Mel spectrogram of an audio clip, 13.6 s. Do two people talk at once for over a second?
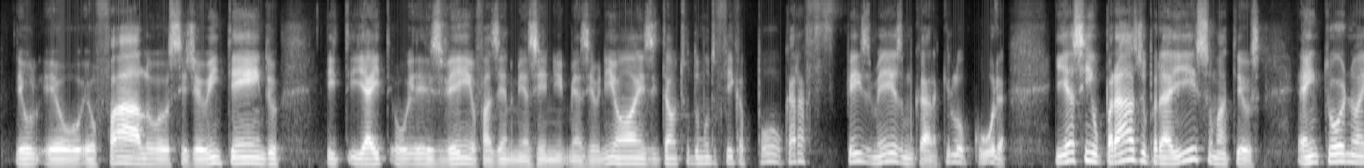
No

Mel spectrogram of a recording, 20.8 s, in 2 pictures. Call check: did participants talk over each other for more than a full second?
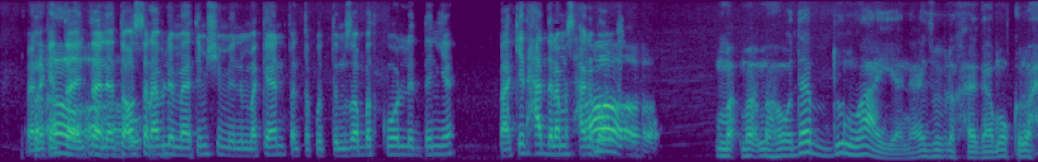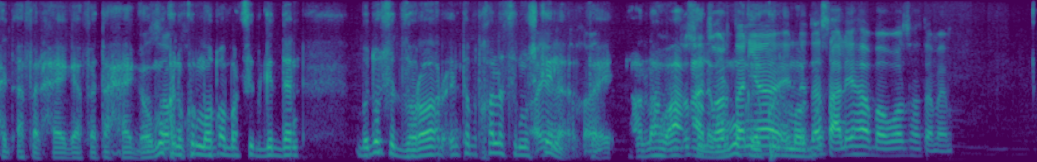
Yes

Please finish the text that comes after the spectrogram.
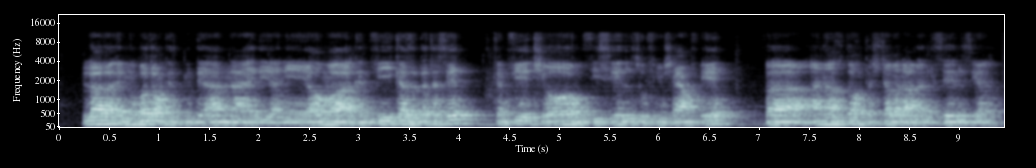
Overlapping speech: No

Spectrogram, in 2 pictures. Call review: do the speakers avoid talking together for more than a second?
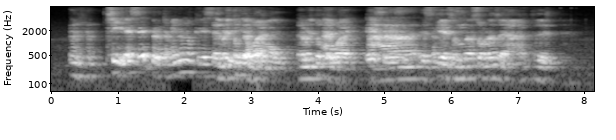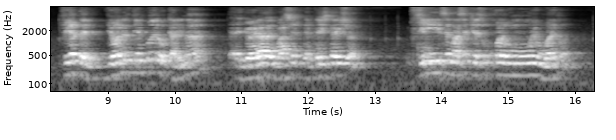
No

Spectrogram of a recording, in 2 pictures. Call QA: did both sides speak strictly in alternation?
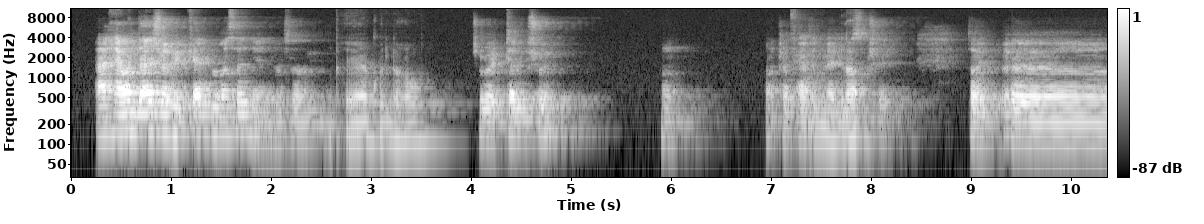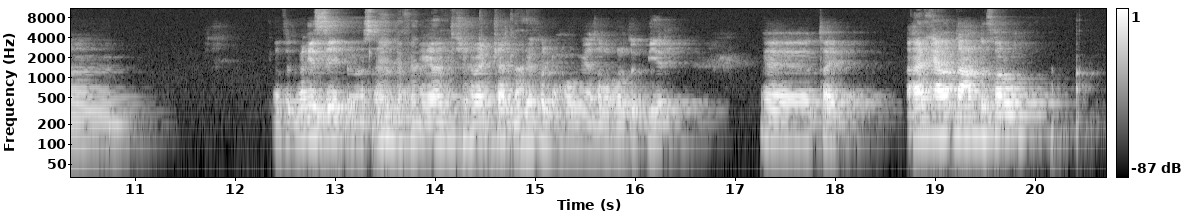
No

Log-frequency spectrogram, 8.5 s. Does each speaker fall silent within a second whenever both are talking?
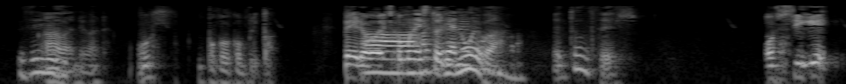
No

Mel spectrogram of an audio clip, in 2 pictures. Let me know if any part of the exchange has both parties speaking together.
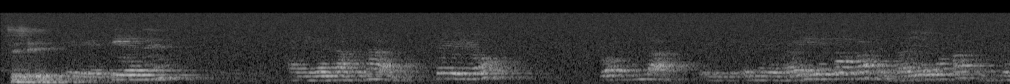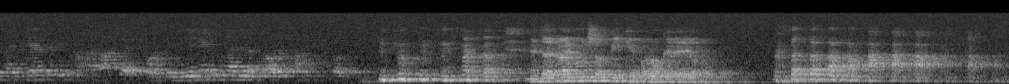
No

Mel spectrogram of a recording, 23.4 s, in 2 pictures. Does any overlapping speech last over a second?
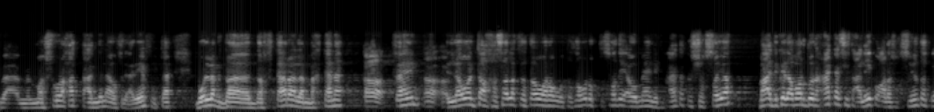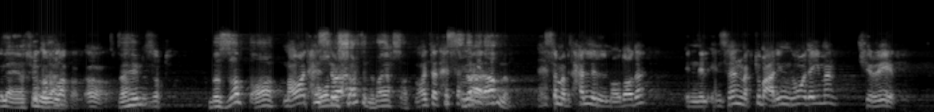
No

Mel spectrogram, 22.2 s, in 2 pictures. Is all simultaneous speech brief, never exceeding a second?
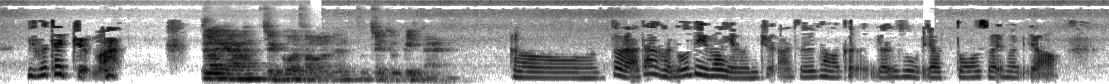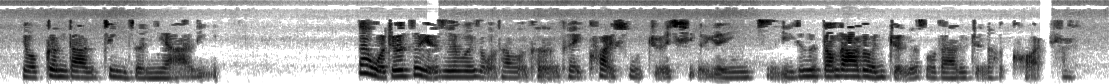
Yes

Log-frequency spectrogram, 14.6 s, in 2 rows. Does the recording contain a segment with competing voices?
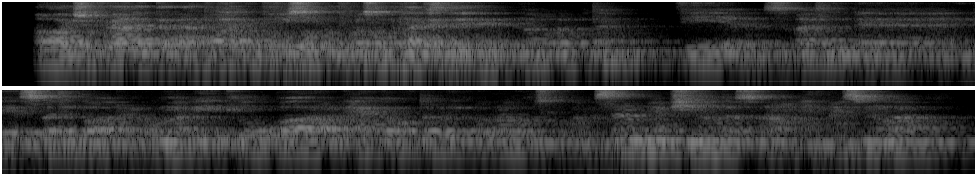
Yes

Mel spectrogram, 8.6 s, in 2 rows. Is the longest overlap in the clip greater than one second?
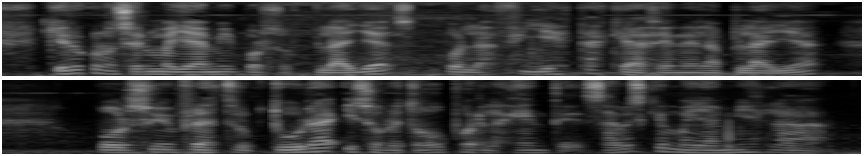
No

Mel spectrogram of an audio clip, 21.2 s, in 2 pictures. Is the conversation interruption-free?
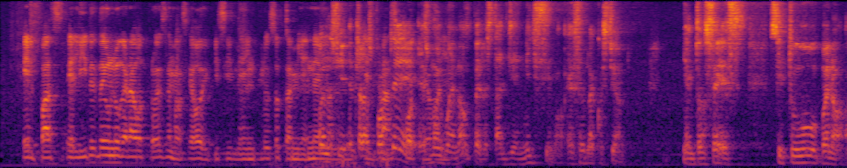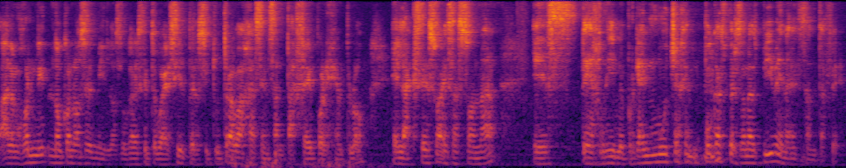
No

